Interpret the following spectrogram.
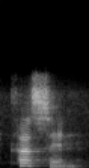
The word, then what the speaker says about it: fasten: carefully a accepts whistle fasten rle ballet Buffet G as you can see the t is not pronounced so it's really important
